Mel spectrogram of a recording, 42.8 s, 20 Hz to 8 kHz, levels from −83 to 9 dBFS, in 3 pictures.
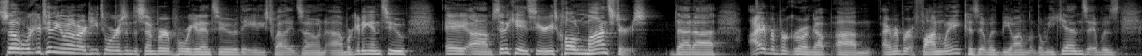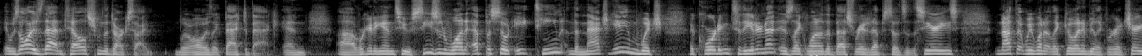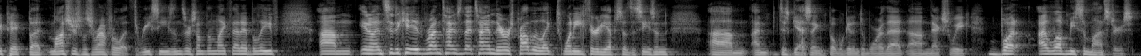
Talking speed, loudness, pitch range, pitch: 225 wpm, -20 LUFS, 120-170 Hz, 145 Hz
